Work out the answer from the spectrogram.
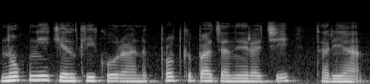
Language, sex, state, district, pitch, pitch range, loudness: Garo, male, Meghalaya, South Garo Hills, 155 Hz, 140-170 Hz, -16 LUFS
